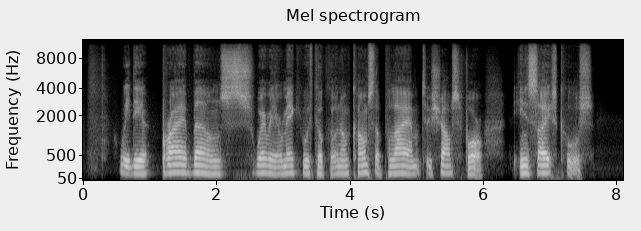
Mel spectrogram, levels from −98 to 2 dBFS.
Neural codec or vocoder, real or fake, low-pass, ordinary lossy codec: codec, 16 kHz in and 24 kHz out, 0.4 kbps, LongCat-Audio-Codec, fine tuned four codebook decoder; fake; 10.8 kHz; none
